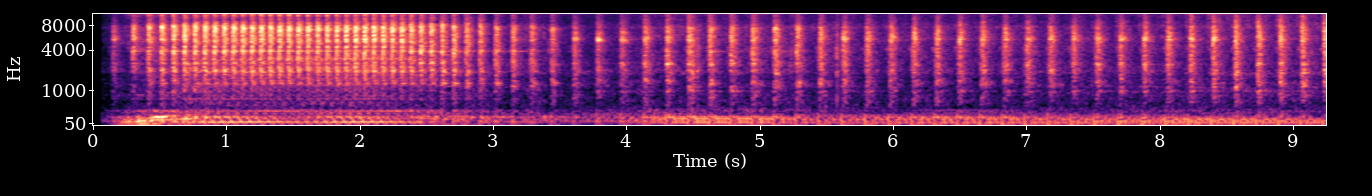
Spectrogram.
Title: MK4 vr6 jetta spun bearing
